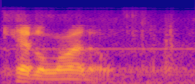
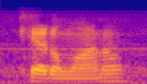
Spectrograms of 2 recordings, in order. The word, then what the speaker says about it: Catalano: Actually, I'm sorry, it's Catalano. Deborah, is that correct pronunciation? Catalano? That's how I would pronounce it.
